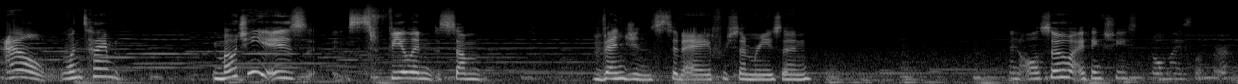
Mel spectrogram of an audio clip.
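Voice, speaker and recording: A woman with a high voice streams a game in a playful, expressive manner. She talks casually and reads aloud, with music clearly playing behind her. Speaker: live streamer. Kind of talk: casual chat and game reactions, reading game text aloud.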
